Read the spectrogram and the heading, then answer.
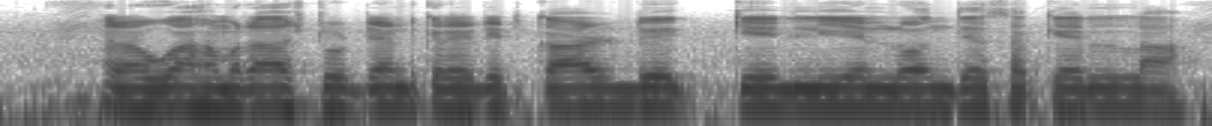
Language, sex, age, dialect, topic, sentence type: Magahi, male, 18-24, Southern, banking, question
